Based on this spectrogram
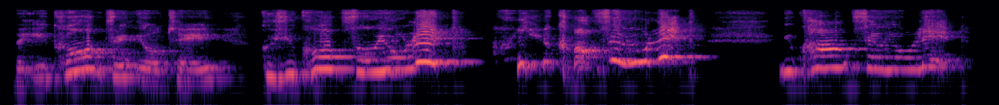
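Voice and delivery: high, loud squeal through laughter; squeaky, helpless laughing wail; hysterical numb-lip mimicry. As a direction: cry with laughter as the lip won't work.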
